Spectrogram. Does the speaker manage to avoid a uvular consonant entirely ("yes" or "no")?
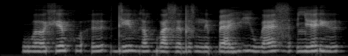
yes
